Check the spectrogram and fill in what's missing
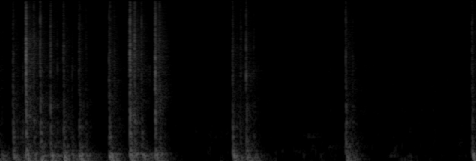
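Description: Both hands tap with their fingertips on the black plastic chiclet keys of a grey laptop keyboard. A quick, dense flurry of clicky key taps fills the first second and a half, followed by a few isolated taps separated by short silences. Each tap is short and dry, combining a low thunk with a bright click.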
